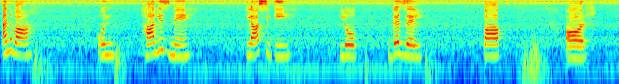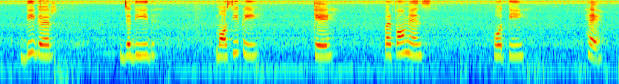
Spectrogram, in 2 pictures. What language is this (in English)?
Urdu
